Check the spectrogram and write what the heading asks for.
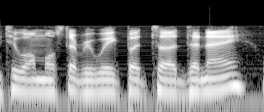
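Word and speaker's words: Diné: So and it's D-I-N-E, it's like this little accent mark, you know, over the E, and it's pronounced Dene.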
